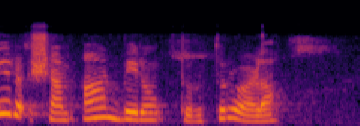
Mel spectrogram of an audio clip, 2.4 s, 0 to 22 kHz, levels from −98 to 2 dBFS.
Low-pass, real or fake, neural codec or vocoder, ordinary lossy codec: 7.2 kHz; real; none; Opus, 32 kbps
